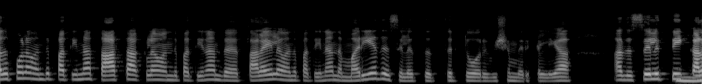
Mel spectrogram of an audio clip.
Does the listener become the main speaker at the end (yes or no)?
no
